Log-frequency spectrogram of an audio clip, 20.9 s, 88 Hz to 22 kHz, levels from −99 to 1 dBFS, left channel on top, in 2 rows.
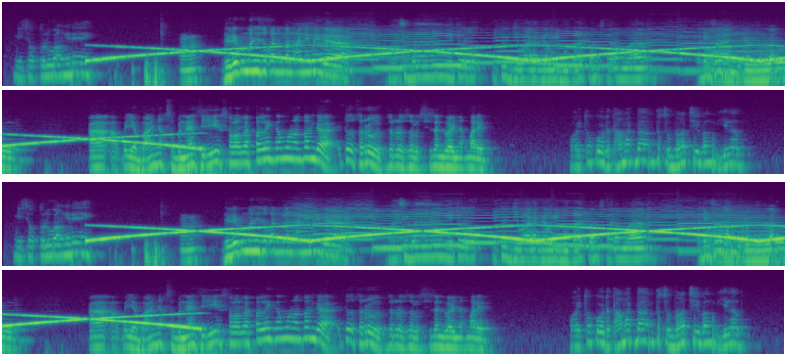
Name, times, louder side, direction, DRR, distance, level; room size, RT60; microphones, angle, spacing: voice 1, 0.1-1.2 5.1-8.7 9.3-10.4 18.0-20.3, right 1 dB, 20° right, 0.6 m, -34 dB
sound 1, 1.1-13.1, right 4 dB, 55° right, 0.7 m, -23 dB
voice 2, 1.9-2.7 2.9-5.5 9.2-10.7 11.6-16.9, left 3 dB, 30° left, 0.4 m, -31 dB
sound 2, 3.7-10.7, right 1 dB, 80° right, 2.6 m, -36 dB
9.8 x 3.3 x 5.6 m
head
